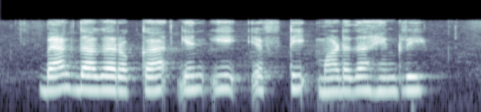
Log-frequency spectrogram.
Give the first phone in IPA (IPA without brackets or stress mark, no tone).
b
